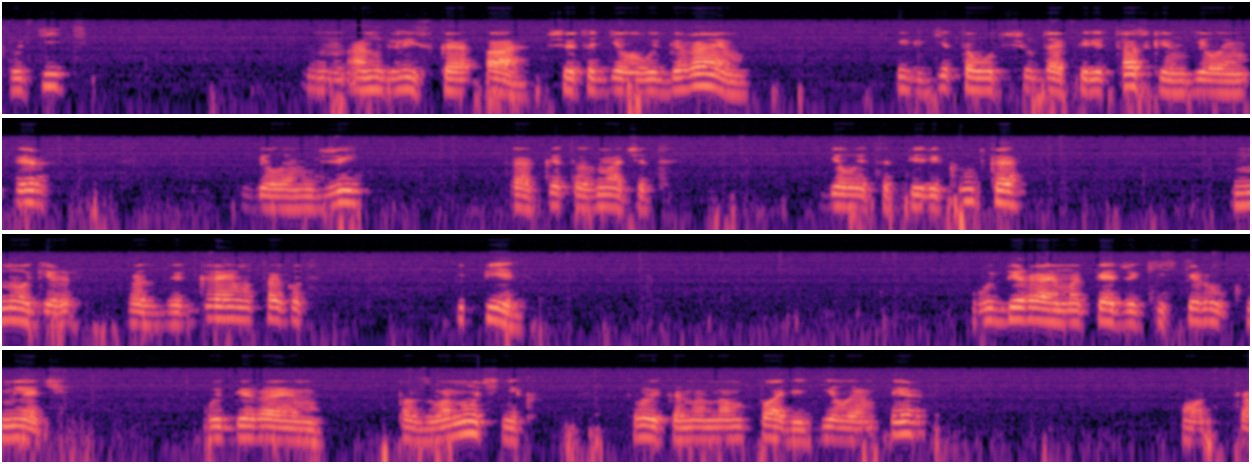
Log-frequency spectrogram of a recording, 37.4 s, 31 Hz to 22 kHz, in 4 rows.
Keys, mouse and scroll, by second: 3.4 a, 12.5 click, 13.6 r, 15.7 g, 18.2 click, 18.8 g, 22.3 scroll up 1, 23.0 shift+middle click, 23.0 scroll up 1, 24.1 middle click, 25.7 click, 26.3 shift+click, 27.7 middle click, 31.1 shift+click, 32.5 KP_3, 33.7 r.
